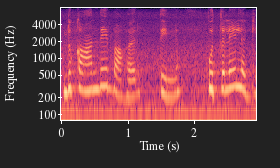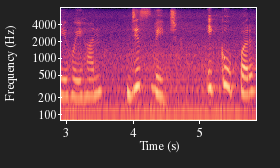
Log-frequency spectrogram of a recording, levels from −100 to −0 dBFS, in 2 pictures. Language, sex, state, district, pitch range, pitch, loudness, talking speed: Punjabi, female, Punjab, Kapurthala, 225-290 Hz, 255 Hz, -18 LUFS, 125 wpm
